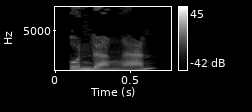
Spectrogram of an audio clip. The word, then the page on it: undangan: Indonesian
